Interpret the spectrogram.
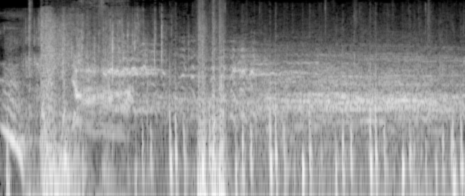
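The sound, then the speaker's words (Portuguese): A horse lets out a sharp whinny, followed by a steady, rhythmic clatter of hooves on a hard surface, fairly loud, with a brief heavier crash partway through as a rider struck by a lance falls together with his horse. “Nisso ele caiu, caiu junto com o cavalo.”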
